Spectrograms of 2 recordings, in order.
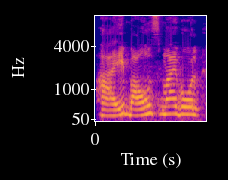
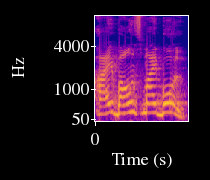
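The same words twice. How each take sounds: First: Even slower, steady word by word; a slower second reading; slow repeat. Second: Very slow, word by word reading; slow, clear teacher reading; slow read-aloud. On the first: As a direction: repeat it slowly so kids follow. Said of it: "teacher repeating line slowly". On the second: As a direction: spell the line out slowly for kids. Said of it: "teacher reading line slowly". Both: Shown as a demonstration.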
